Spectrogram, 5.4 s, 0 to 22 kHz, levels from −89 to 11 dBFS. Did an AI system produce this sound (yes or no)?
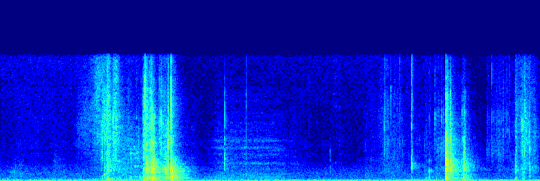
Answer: no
